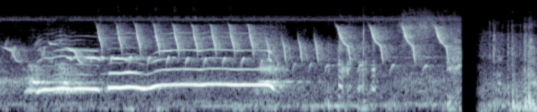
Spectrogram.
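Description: Birdsong: a rapid series of high, falling whistled notes, over a steady hummed tone that stops a little under three seconds in. The sound cuts out abruptly for a moment near the end.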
